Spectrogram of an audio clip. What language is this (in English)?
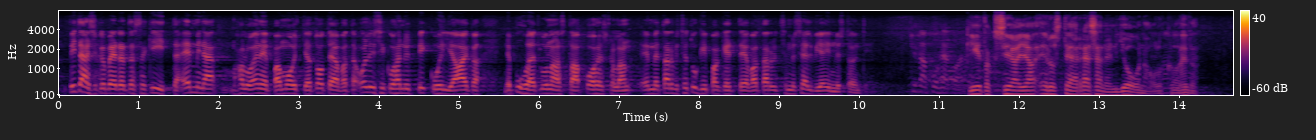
Finnish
